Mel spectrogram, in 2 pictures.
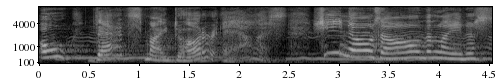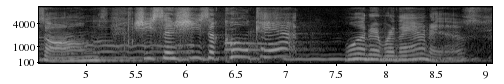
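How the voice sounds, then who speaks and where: A woman performs a put-on character voice, high-pitched with very wide pitch swings, at a fairly slow pace. Clear background noise is heard. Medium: stage play.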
